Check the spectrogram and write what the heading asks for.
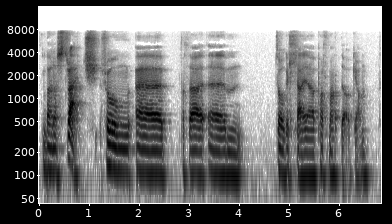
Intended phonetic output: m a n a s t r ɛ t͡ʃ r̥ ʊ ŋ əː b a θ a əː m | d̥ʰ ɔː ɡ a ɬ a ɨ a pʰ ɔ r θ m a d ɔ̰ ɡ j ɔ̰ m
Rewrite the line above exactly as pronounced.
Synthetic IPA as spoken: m a n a s t r ɛ t͡ʃ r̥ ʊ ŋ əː v a θ a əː m | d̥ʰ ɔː ɡ ə ɬ a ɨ a pʰ ɔ r θ m a d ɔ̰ ɡ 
